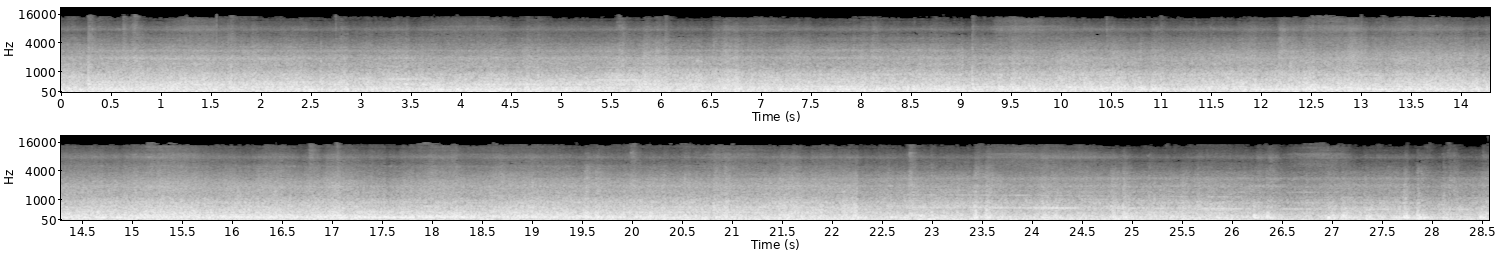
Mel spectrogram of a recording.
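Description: Keisei Electric Railway commuter train running on the line, heard from inside the driver's cab: a steady, loud rumble of wheels on rail, getting a little more uneven near the end.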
